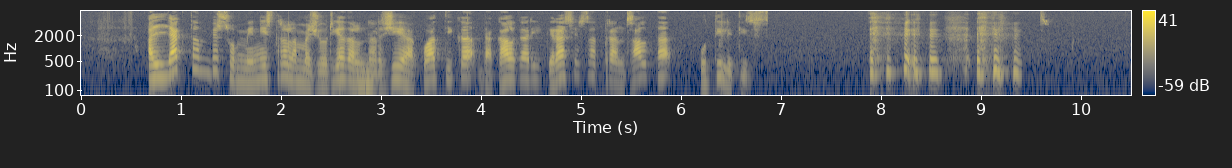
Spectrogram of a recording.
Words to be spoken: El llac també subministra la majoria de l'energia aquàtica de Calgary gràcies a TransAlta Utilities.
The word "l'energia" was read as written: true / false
true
